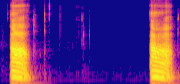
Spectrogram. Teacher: In Italian, the A sound is an open sound and it's pronounced like this, A. Ah, so you open up your mouth very well. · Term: Italian A sound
